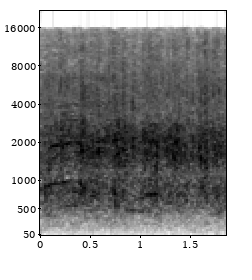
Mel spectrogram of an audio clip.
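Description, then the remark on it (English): A crowd of people clapping their hands in steady, dense applause, a loud continuous patter of many overlapping claps with no pauses and no voices standing out. “Would you clap your hands and rejoice to that?”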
